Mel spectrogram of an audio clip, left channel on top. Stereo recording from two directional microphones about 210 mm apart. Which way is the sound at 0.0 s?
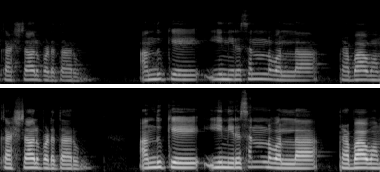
40° right (ahead or behind).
